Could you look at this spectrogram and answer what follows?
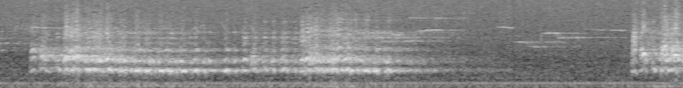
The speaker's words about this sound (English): This is New York, roosted turkeys on the roost. Yes, boys and girls, I call the turkeys on the roost.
